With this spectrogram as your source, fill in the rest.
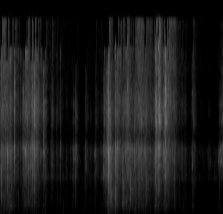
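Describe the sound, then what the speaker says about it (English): A glassine bag crinkles and rustles as it is handled up close, with irregular bursts of crisp crackling among paper-handling noises and no talking. "Here's the glassine bag."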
